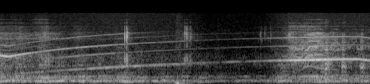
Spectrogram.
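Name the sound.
ambulance siren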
